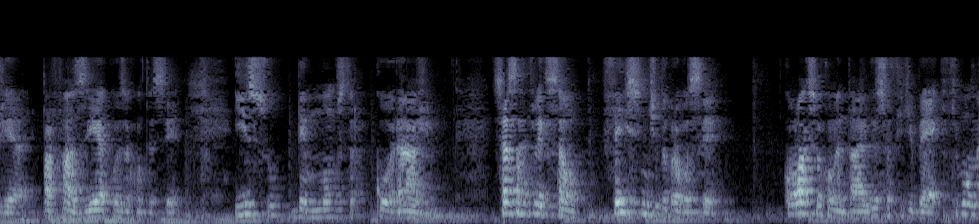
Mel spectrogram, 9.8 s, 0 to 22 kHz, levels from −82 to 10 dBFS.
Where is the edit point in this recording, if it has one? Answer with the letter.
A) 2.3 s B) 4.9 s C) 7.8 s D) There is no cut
A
